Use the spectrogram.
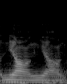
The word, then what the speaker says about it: Nyong: Nyong, spelled like gong, but NY, so Nyong on Pixiv, and he used to draw.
